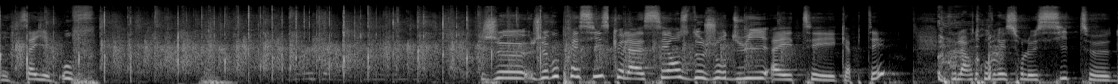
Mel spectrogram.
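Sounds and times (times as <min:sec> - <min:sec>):
speech: 0:00.0 - 0:01.1, 0:04.8 - 0:11.1
audience applause: 0:00.0 - 0:07.8.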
